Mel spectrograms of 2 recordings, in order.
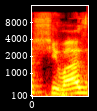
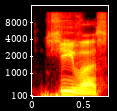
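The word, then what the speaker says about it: Chivas: वो स्कॉटिश वि हा शिवाज की स्पेलिंग क्या है सी एच आईवी ए एस शी वाज शी वास करेक्ट तो जो शिवा का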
